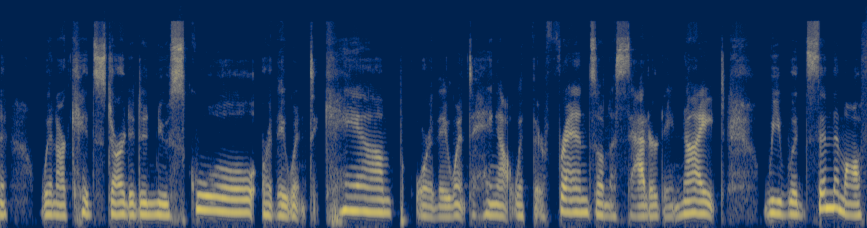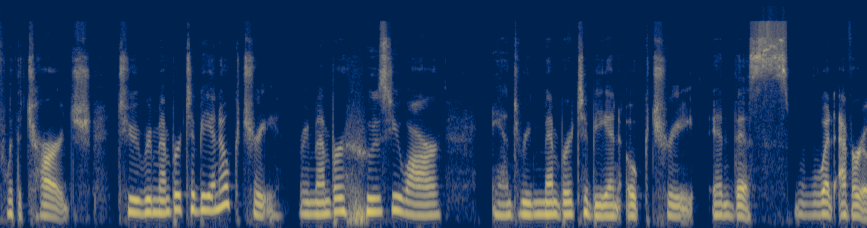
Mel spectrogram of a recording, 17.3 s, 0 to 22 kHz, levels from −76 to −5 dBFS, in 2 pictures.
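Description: No technical faults can be heard at any point in the recording.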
